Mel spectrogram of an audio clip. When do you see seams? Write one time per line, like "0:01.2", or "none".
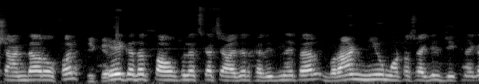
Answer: none

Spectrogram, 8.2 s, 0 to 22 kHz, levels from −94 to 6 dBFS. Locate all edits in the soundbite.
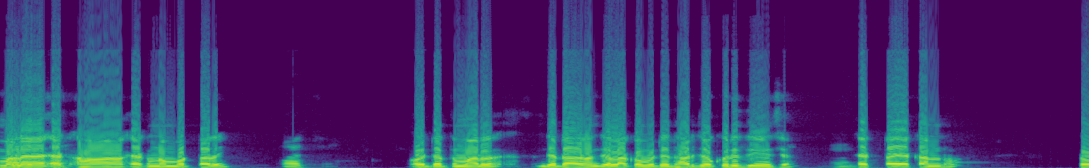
none

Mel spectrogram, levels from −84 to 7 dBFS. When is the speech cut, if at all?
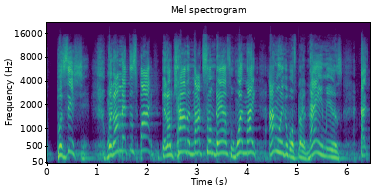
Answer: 0:05.0

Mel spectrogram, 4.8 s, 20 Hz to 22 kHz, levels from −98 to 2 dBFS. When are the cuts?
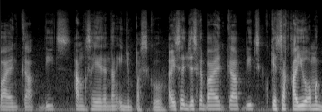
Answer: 0:00.9
0:02.5
0:03.9

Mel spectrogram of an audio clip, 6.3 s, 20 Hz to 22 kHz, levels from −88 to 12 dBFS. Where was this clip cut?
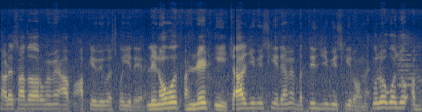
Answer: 0:02.2
0:03.4
0:05.5

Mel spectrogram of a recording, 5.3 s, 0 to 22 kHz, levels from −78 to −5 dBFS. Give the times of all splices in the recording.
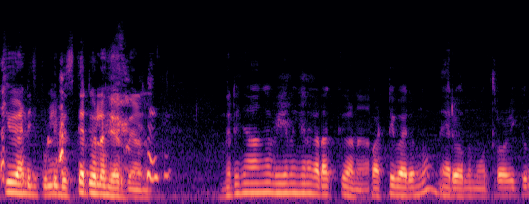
0:03.7

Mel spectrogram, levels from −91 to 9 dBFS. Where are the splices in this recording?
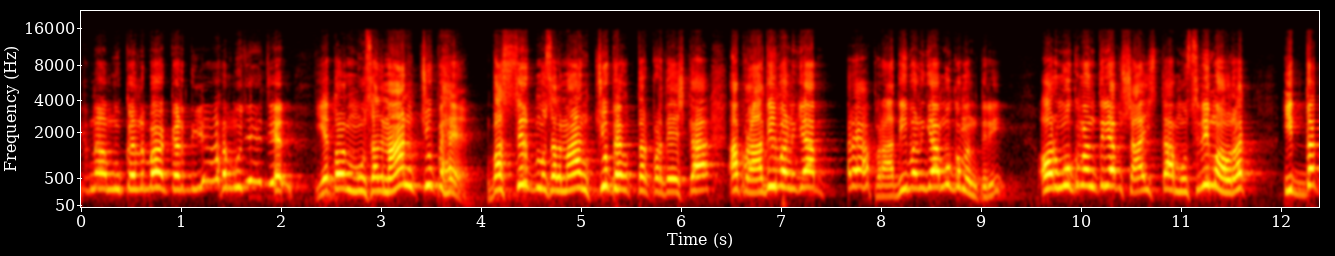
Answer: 0:02.2
0:06.4

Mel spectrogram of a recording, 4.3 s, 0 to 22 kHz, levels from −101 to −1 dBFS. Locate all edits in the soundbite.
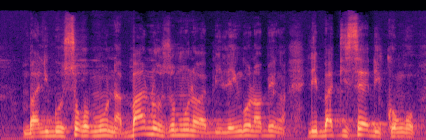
none

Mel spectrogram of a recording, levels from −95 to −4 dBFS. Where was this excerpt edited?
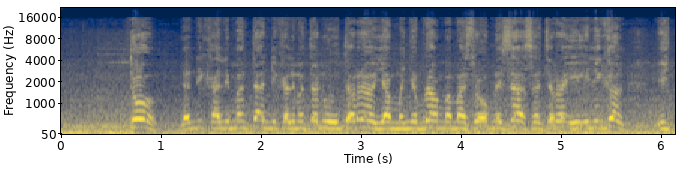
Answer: none

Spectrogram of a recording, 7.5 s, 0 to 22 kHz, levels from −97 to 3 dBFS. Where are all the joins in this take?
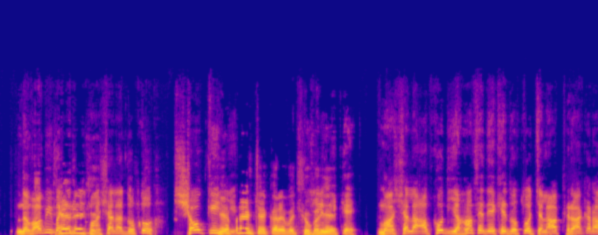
none

